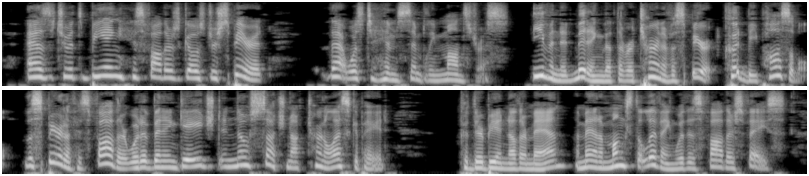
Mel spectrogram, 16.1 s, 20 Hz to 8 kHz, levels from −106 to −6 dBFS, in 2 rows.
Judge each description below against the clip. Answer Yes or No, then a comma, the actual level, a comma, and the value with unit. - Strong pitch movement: Yes, wide, 6.1 semitones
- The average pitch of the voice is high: Yes, high, 200 Hz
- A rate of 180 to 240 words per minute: Yes, average, 200 wpm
